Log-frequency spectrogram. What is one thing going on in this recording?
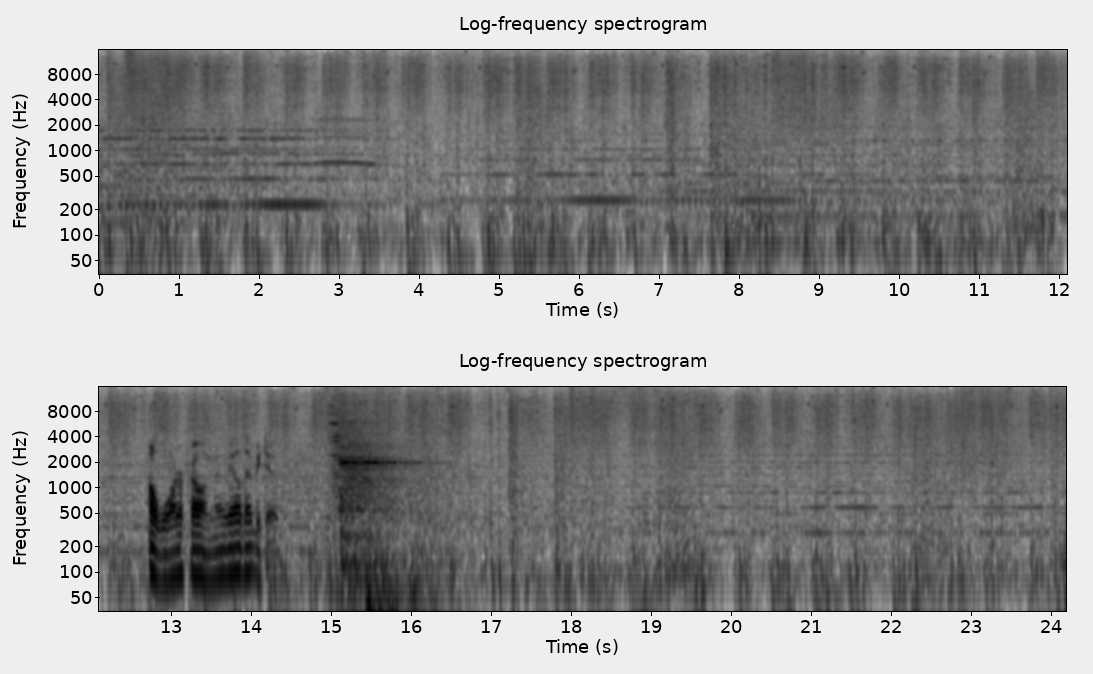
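A horse's hooves thud steadily at a gallop.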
